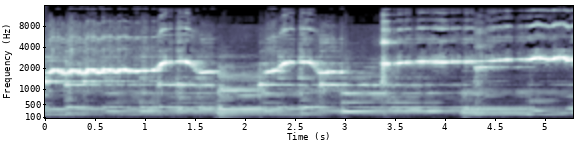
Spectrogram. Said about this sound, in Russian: В части этого выпуска передача Тамары Леленковой «Художественный свист».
